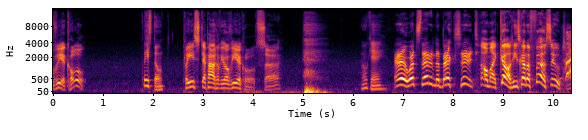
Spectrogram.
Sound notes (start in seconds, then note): 5.0 sigh; 10.2 deafening screeches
